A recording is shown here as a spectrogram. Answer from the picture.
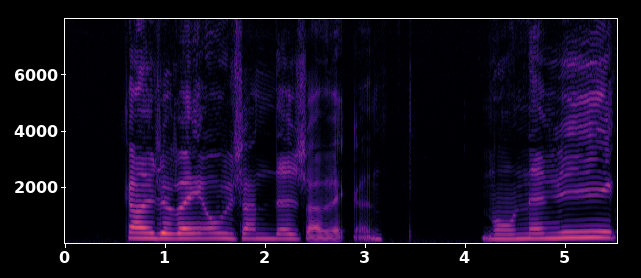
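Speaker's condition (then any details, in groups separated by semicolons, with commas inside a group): Cerebral palsy; age 31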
